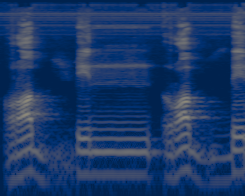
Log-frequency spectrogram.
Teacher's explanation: اعوذ اعوذ برب، برب با کو نہیں کھینچیں گے، را کو موٹا پڑھیں گے اس لیے کہ را پہ زبر ہے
